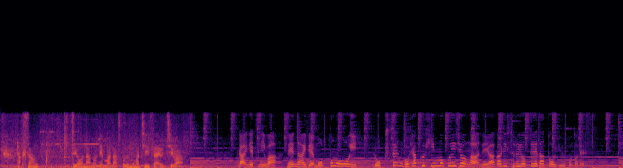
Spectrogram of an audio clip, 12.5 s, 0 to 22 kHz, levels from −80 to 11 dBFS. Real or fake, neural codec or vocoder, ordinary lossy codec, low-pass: real; none; none; 7.2 kHz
